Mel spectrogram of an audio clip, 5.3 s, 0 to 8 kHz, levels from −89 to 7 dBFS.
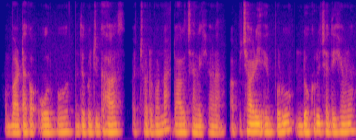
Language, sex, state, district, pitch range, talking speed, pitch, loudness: Hindi, male, Uttarakhand, Tehri Garhwal, 110-120 Hz, 245 wpm, 115 Hz, -19 LUFS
